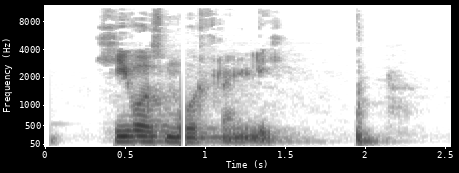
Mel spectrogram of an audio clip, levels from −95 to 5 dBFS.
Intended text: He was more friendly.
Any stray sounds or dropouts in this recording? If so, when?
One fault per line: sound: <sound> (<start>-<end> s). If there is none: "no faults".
sound: dropout (0.9-0.9 s)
